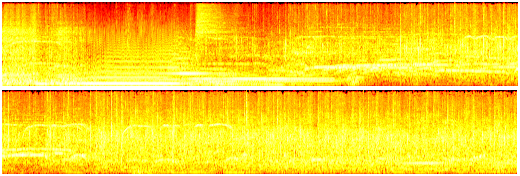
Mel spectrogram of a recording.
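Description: A rock band's last held chord rings out and stops about six seconds in, and the audience then applauds and cheers for the rest of the time.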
